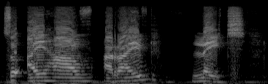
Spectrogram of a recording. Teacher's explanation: So the words that need to be stressed in this sentence will be arrived and late.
